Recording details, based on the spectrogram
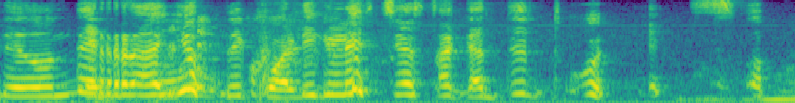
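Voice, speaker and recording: A woman speaks at a very slow pace with high pitch and lively intonation. Noticeable background noise runs under her voice. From Venezuela. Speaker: co-host. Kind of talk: casual interview.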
